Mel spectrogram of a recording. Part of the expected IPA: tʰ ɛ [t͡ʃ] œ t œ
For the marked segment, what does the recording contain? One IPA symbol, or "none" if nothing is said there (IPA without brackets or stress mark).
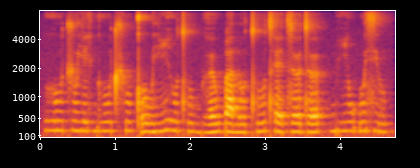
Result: t͡s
